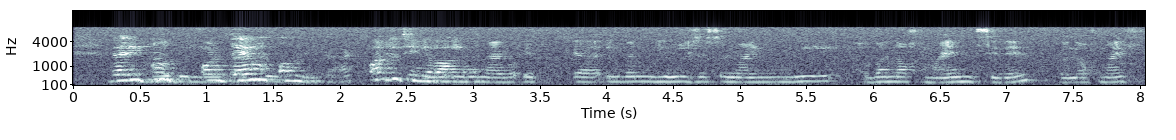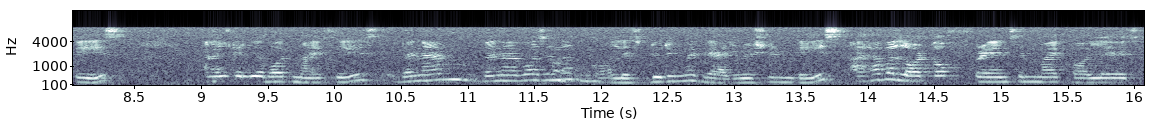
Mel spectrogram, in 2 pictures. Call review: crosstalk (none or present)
present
